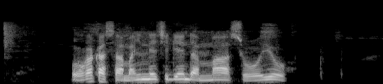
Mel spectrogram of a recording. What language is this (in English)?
Ganda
